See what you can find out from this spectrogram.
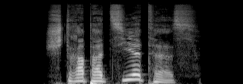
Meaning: strong/mixed nominative/accusative neuter singular of strapaziert
- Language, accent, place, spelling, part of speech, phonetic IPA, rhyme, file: German, Germany, Berlin, strapaziertes, adjective, [ˌʃtʁapaˈt͡siːɐ̯təs], -iːɐ̯təs, De-strapaziertes.ogg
